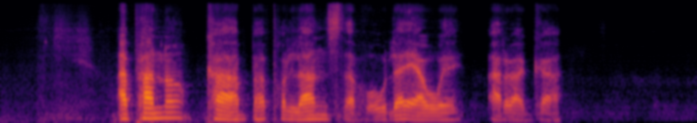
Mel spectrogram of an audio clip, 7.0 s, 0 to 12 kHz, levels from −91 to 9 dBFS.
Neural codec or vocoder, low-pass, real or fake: codec, 16 kHz in and 24 kHz out, 0.6 kbps, FocalCodec, streaming, 4096 codes; 10.8 kHz; fake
